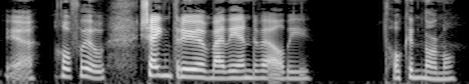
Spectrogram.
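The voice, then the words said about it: Scottish accent. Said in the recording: “my Scottish accent is slowly coming through and the phone voice is gradually turning down ... it was a lot more Scottish”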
